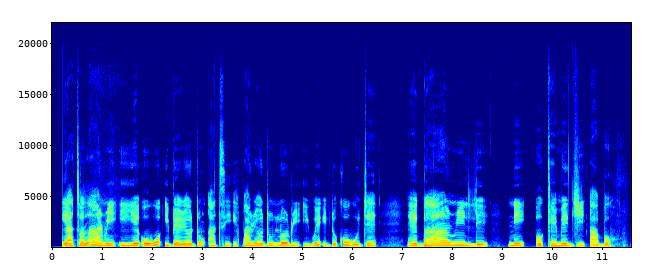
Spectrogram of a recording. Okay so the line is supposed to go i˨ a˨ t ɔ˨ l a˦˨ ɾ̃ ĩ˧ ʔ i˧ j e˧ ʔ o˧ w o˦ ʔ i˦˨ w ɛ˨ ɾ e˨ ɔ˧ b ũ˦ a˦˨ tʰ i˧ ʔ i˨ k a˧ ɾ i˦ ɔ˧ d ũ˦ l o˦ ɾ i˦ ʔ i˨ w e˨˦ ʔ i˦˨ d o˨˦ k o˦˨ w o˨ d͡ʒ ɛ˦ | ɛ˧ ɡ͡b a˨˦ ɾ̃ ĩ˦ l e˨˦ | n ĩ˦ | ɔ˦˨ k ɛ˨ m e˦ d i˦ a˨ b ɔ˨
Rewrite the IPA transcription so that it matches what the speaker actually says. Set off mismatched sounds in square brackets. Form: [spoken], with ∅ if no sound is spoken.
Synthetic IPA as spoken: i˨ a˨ t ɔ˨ l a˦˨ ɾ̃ ĩ˧ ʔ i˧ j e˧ ʔ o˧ w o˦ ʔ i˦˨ [b] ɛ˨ ɾ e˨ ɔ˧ [d] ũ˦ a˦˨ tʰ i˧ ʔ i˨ [k͡p] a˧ ɾ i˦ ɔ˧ d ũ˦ l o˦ ɾ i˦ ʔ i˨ w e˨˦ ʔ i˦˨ d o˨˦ k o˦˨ w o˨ d͡ʒ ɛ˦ | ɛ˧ ɡ͡b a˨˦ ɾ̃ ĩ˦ l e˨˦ | n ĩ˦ | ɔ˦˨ k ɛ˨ m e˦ [d͡ʒ] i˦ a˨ b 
